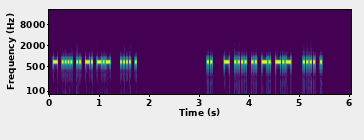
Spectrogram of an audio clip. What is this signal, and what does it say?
Morse code, heard as a keyed tone, about 46 wpm, 700 Hz. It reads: THINK HE I THINK HE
